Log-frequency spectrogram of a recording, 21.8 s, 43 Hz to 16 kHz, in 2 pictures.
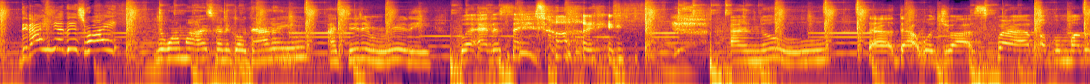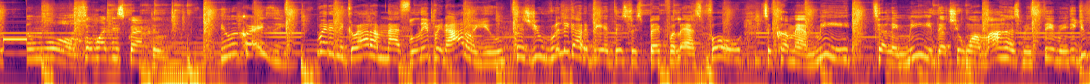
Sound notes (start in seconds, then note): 5.2 laughs; 10.8 beep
